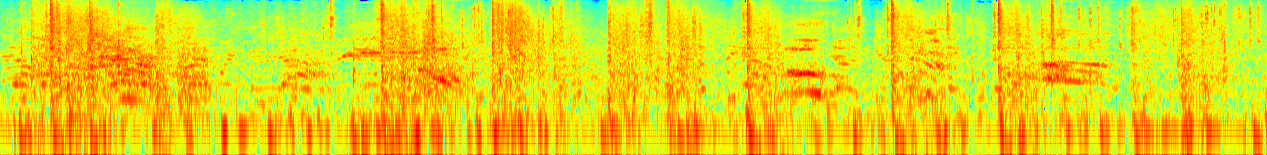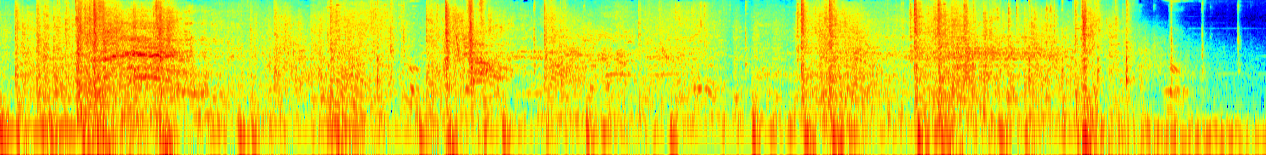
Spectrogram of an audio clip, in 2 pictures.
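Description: Gunshots crack repeatedly in quick bursts.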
